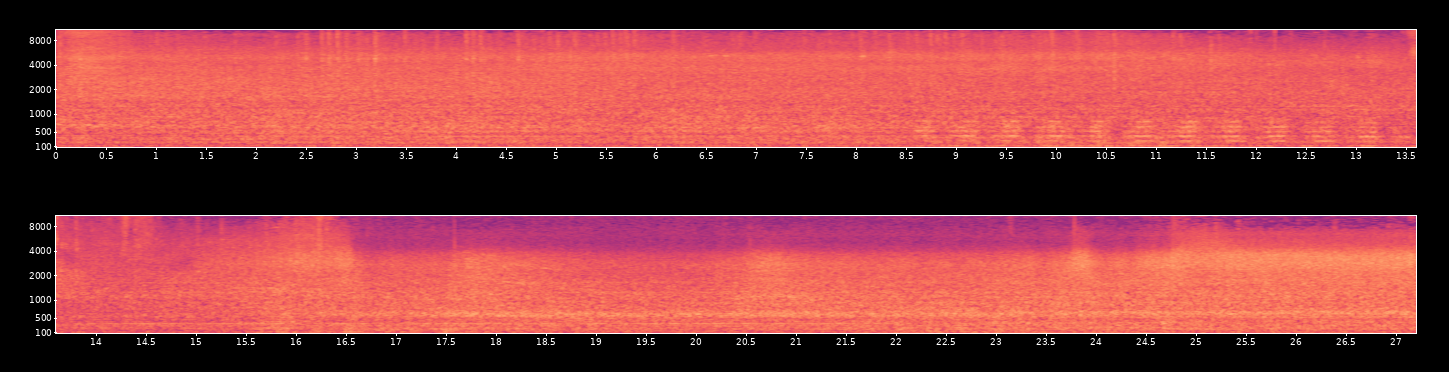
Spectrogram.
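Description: Tyres roar on the road, echoing louder inside a tunnel.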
